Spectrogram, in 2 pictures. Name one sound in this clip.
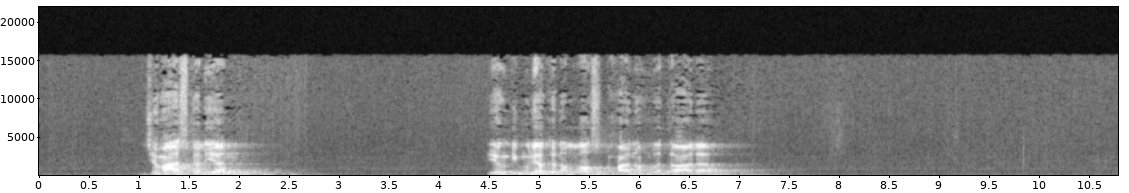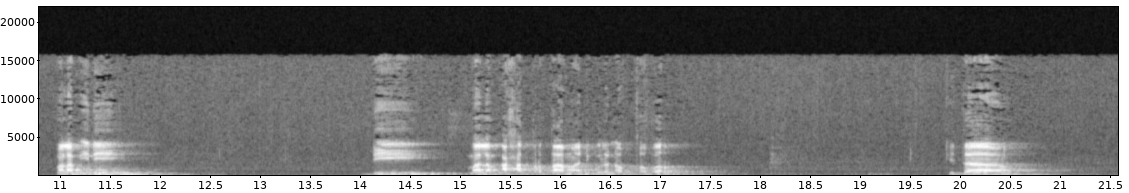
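A man speaks calmly into a microphone in short bursts, with long pauses between phrases.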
